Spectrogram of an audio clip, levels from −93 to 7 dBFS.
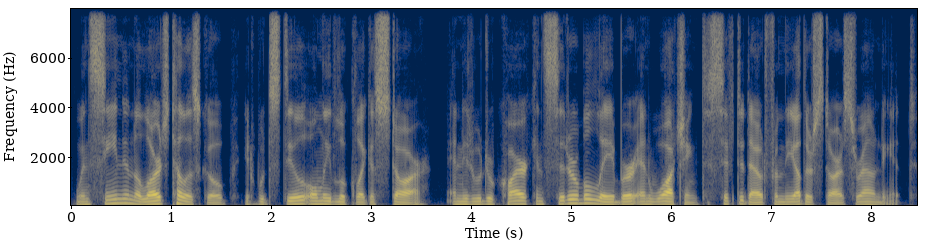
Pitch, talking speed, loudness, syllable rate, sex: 120 Hz, 225 wpm, -19 LUFS, 5.9 syllables/s, male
